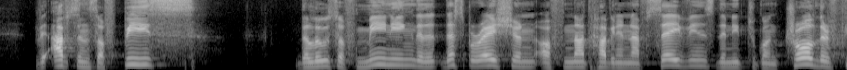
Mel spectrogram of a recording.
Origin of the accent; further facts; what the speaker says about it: Chile; I grew up in Chile.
